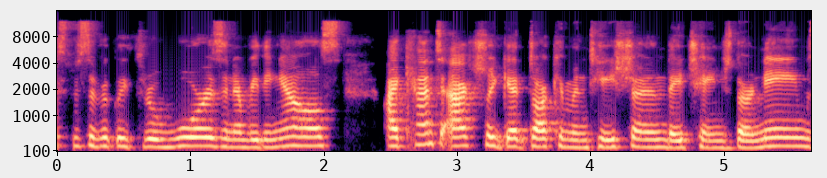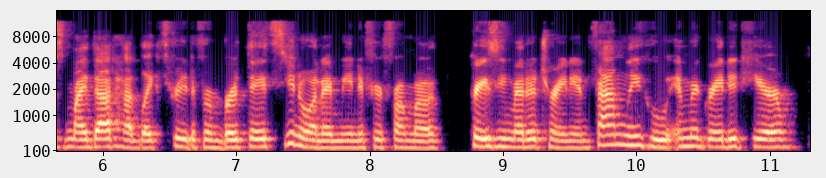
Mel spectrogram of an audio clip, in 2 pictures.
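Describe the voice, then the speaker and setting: A woman talking as a podcast guest, telling personal stories in an earnest, emphatic, conversational way. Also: mid-range voice.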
